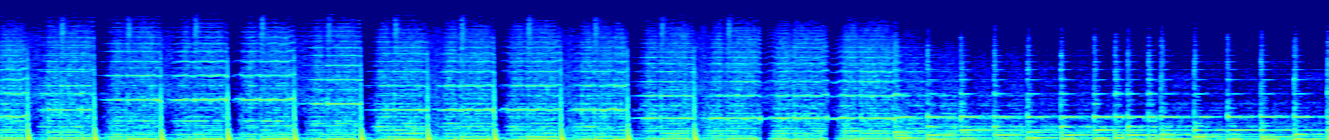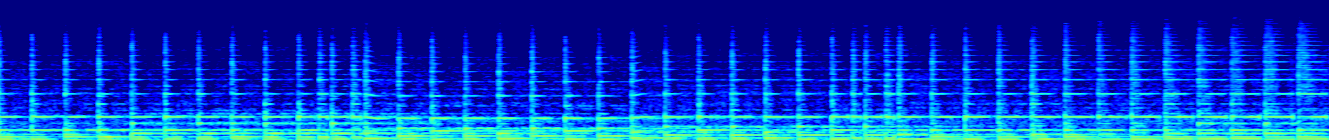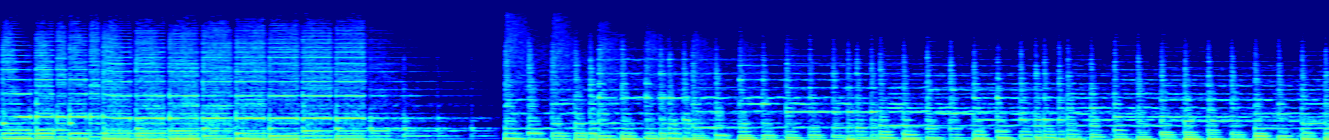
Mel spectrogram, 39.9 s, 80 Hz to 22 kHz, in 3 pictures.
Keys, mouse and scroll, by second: 1.1-2.5 drag, 2.5-2.9 scroll up 1, 2.9 click, 3.3 Tab, 4.2-5.2 scroll up 1, 5.2 click, 6.9-7.7 scroll up 1, 8.0 alt+click, 9.5 click, 10.3 alt+click, 11.2 alt+click, 12.1 alt+shift+click, 12.6 alt+shift+click, 13.5 alt+shift+click, 14.2 alt+shift+click, 15.1 alt+shift+click, 16.5 alt+shift+click, 17.5 alt+shift+click, 18.9 alt+shift+click, 20.1 alt+shift+click, 24.3-25.8 scroll up 1, 25.8 shift+click, 26.6 shift+click, 27.6 shift+click, 28.3 shift+click, 29.4 shift+click, 30.7 shift+click, 32.4 shift+click, 33.4-34.2 scroll down 1, 34.2 shift+click, 34.7 shift+click, 35.4 shift+click, 36.5 click, 38.2 shift+click, 38.5 shift+click, 39.4 shift+click.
